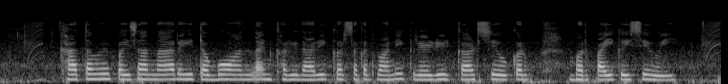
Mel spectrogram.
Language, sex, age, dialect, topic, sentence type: Bhojpuri, female, 18-24, Southern / Standard, banking, question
